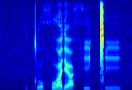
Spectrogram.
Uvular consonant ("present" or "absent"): present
